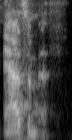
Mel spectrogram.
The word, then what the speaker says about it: azimuth: and you were very you were correct in the last pronunciation pronunciation it's Azimuth all the points on the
